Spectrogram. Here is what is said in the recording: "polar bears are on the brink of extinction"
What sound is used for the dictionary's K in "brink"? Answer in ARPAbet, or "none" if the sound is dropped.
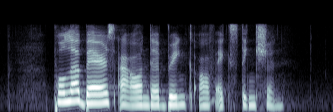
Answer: K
